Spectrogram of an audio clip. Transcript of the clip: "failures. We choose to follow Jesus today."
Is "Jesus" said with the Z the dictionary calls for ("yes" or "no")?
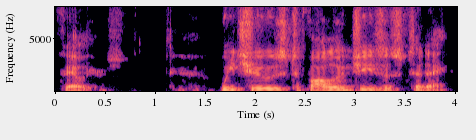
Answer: yes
